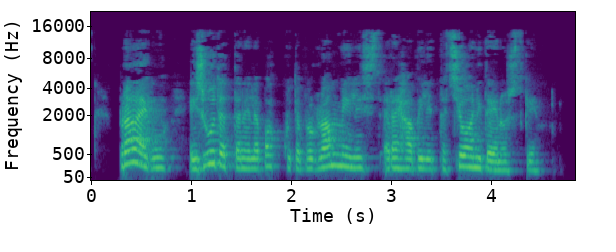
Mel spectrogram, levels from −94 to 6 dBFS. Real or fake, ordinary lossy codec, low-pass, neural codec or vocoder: real; AAC, 48 kbps; 14.4 kHz; none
